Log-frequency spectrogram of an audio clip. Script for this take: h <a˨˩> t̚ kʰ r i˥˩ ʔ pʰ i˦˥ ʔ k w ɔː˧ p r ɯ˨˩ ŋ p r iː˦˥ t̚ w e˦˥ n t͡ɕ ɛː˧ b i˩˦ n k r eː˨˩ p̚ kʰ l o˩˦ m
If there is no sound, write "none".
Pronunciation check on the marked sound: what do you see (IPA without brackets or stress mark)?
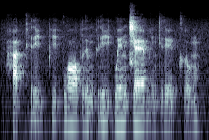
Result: a˨˩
